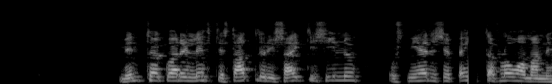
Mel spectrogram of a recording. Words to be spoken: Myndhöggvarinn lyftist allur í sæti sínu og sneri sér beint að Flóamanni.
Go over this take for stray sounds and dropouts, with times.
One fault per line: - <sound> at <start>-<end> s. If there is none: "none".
- dropout at 4.7-4.8 s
